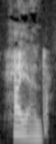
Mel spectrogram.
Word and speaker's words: Haiyan: So that would include something like the typhoon, I don't know if I can pronounce it correctly, Haiyan. – Haiyan. Typhoon Haiyan, yes, that's right.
